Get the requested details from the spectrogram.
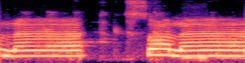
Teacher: খাড়া যাবরকে আলিফ মাদ্দার মতো এক আলিফ পরিমাণ টেনে পড়া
